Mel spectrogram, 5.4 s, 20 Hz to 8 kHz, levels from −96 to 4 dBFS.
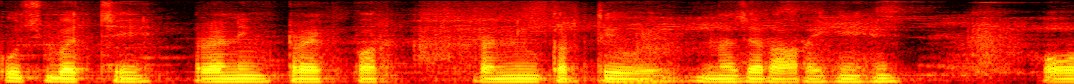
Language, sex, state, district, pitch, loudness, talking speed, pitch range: Hindi, male, Goa, North and South Goa, 110 Hz, -19 LUFS, 155 wpm, 105-110 Hz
